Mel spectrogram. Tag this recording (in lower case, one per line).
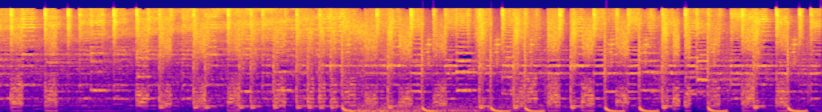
music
